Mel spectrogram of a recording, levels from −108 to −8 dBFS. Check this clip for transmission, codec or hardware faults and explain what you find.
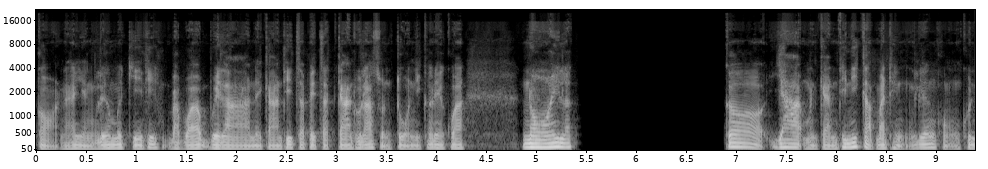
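There's one fault, a call audio freeze from 5.41 to 6.90 s. The sound trails off, then goes quiet for about 1.44 s before the speech resumes exactly where it stopped, nothing lost. Likely delayed packets let the jitter buffer run dry.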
